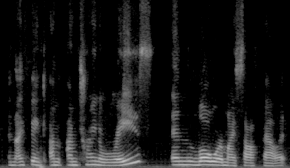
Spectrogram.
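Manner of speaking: usual speaking voice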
